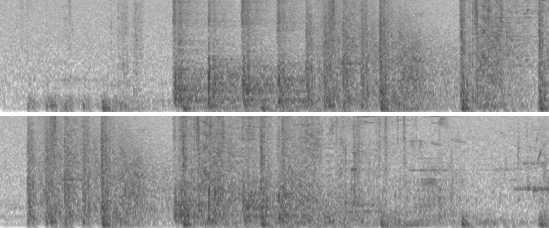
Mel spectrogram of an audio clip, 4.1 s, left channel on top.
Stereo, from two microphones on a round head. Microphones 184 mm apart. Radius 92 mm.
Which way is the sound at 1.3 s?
30° left (ahead or behind).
